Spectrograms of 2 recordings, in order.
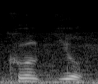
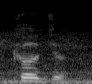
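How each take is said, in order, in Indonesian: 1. Bunyi d dan y tetap terpisah. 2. Bunyi d dan y digabung menjadi bunyi j. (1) "can be observed in the phrase" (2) "often pronunciation"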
